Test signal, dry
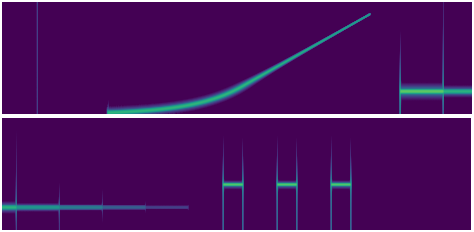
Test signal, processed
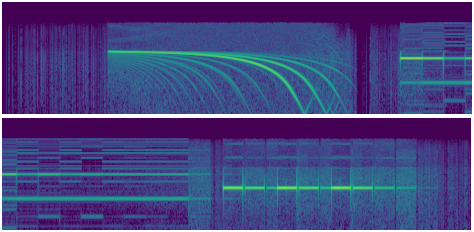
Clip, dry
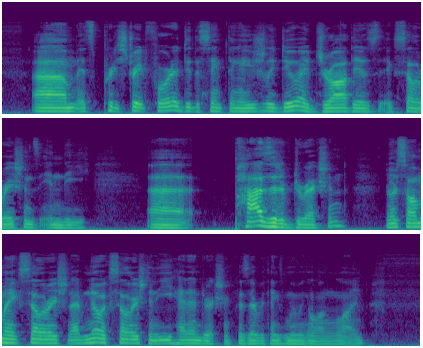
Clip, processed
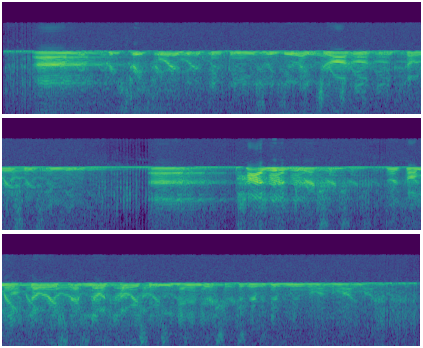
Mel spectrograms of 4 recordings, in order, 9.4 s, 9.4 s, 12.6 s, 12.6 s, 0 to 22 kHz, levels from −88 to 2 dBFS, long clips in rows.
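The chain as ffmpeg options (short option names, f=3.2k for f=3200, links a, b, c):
-filter_complex "[0:a]aeval=exprs='val(0)+0.5*0.0211*sgn(val(0))':c=same,lowpass=f=3.1k:t=q:w=0.5098,lowpass=f=3.1k:t=q:w=0.6013,lowpass=f=3.1k:t=q:w=0.9,lowpass=f=3.1k:t=q:w=2.563,afreqshift=-3600,acrossover=split=540|890[a][b][c];[c]acontrast=56[d];[a][b][d]amix=inputs=3:normalize=0,adynamicequalizer=threshold=0.0158:dfrequency=2300:dqfactor=3.3:tfrequency=2300:tqfactor=3.3:attack=5:release=100:ratio=0.375:range=2:mode=boostabove:tftype=bell,asplit=2[e][f];[f]adelay=217,lowpass=f=2.8k:p=1,volume=-4.5dB,asplit=2[g][h];[h]adelay=217,lowpass=f=2.8k:p=1,volume=0.45,asplit=2[i][j];[j]adelay=217,lowpass=f=2.8k:p=1,volume=0.45,asplit=2[k][l];[l]adelay=217,lowpass=f=2.8k:p=1,volume=0.45,asplit=2[m][n];[n]adelay=217,lowpass=f=2.8k:p=1,volume=0.45,asplit=2[o][p];[p]adelay=217,lowpass=f=2.8k:p=1,volume=0.45[q];[e][g][i][k][m][o][q]amix=inputs=7:normalize=0,acrusher=bits=5:mix=0:aa=0.5" -ar 32000 -c:a mp2 -b:a 192k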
